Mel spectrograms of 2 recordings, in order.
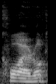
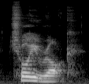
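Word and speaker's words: Choirock: Well, no, it's not Choir Rock, is it? It's Choi Rock.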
